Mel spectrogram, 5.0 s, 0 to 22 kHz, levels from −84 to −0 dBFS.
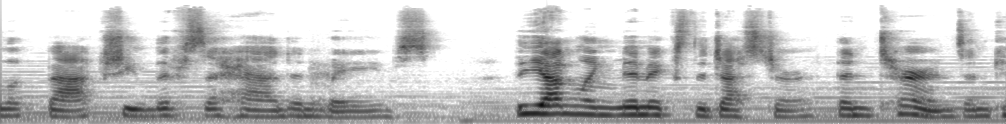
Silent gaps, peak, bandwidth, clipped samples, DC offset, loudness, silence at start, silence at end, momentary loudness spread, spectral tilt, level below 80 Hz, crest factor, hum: none; 0 dBFS; 18.5 kHz; under 0.1%; under 0.1%; -20 LUFS; 0 s; 0 s; 14 LU; -3 dB/octave; -50 dBFS; 22 dB; none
